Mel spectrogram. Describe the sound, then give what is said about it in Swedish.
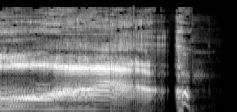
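A person imitating a dinosaur roar with a long, deep, raspy groan from the throat, which breaks off and is followed by one short, gruff second burst. “Han tog i ett djupt andetag, öppnade munnen och röt.”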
